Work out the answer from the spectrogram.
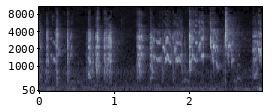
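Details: Pet budgie chirping while flirting: short clustered bursts of scratchy, clicking chatter separated by brief gaps, with a faint low hum underneath.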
